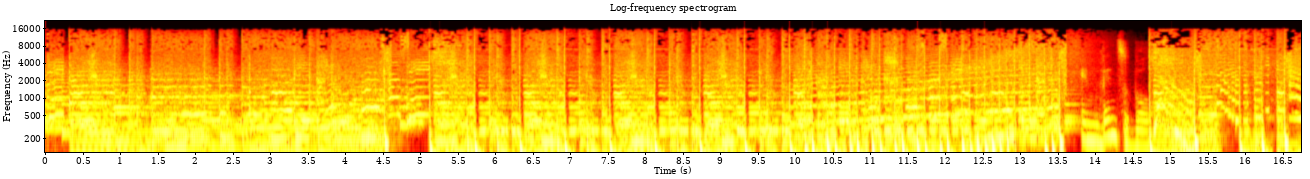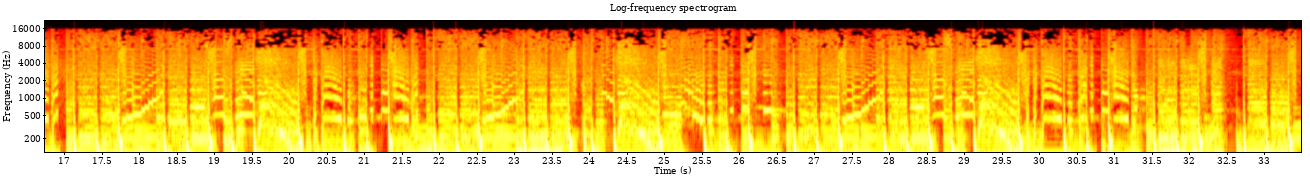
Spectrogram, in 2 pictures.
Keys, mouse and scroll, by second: 0.2 shift+m, 2.4-3.2 drag, 3.1 click, 7.8-8.1 drag, 12.9 click, 15.6-16.6 drag, 19.6 click, 22.4 right click, 23.2 click, 25.0 scroll down 1, 25.1 scroll up 1, 25.3 scroll down 1, 25.5-26.0 scroll up 1, 26.1 scroll down 1, 26.2-26.6 scroll up 1, 27.9-28.3 click, 28.4-29.3 scroll up 1, 29.4-30.6 drag, 31.4-32.0 scroll down 2, 32.9-33.2 scroll down 2.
